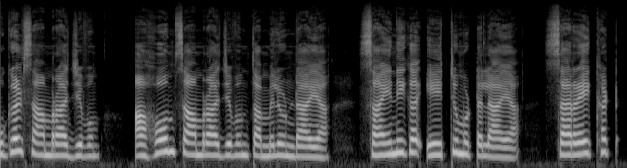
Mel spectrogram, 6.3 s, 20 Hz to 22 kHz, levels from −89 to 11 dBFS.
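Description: Speech recording, no technical faults found anywhere in the clip.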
